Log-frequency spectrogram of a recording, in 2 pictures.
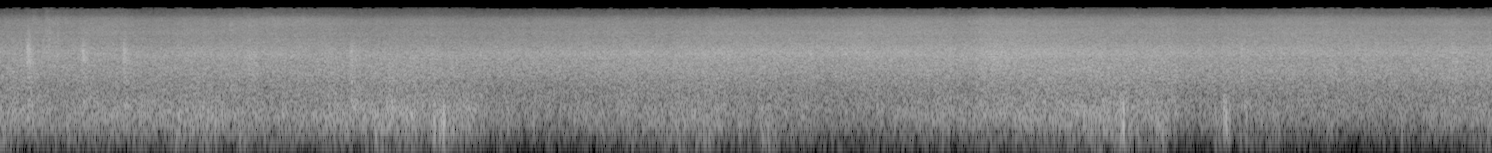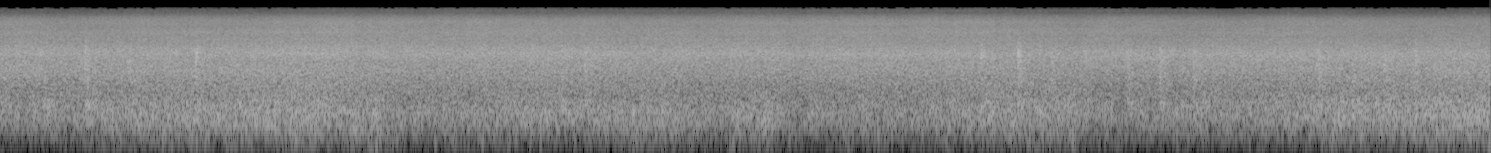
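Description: Ocean surf breaking and washing ashore: a steady rush of noise that swells slightly from time to time.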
